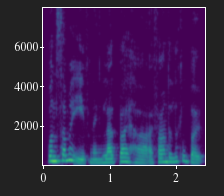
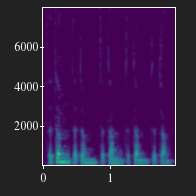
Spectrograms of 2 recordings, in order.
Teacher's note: So, something you may have noticed fairly quickly is that this is a poem written in Iambic Pentameter. That is, there are 10 beats, 10 syllables within each line, and they're in a pattern of unstressed, stressed, unstressed, stressed. Da-dum, da-dum, da-dum, da-dum, da-dum.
